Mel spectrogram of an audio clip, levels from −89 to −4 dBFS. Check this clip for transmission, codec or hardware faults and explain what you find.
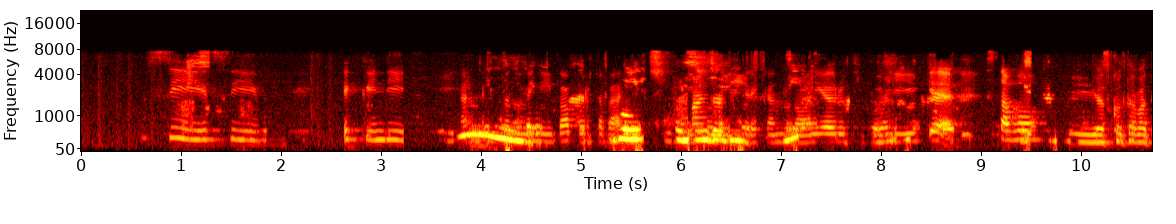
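Three faults can be heard in this speech clip: a recurring echo leak, one concealed Bluetooth headset packet loss, and speech suppressed in double talk. The mSBC headset path passes speech up to 8 kHz with only light graininess.

Echo leak appears at 0.95–2.28, 3.56–4.62, 5.45–6.7, 7.04–7.38, 8.03–8.36 and 9.14–9.93 s. A copy of the speech trails it by 225 ms, about 15 dB down, about 25 dB down at 8.03 s and about 10 dB at 9.14 s. This is likely a far-end loudspeaker echo canceller letting some of its microphone pickup through. On a spectrogram, faint duplicate harmonics are shifted right by 225 ms.

Concealed Bluetooth headset packet loss occurs at 1.62 s, where about 7.5 ms of audio went missing between headset and phone. The receiver filled the gap by repeating the best-matching recent waveform, so it is nearly inaudible. The waveform shows a short repeated cycle with no dropout to silence.

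Speech suppressed in double talk spans 3.94–8.97 s, with about 3 s affected in all, and again at 9.45–9.95 s. The talker dips by up to about 30 dB, loses its highs or cuts out in pieces. This is likely the echo canceller turning down both its own talker and the loudspeaker echo while they overlap. The waveform shows sudden envelope holes, and the spectrogram shows the upper bands thinning.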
